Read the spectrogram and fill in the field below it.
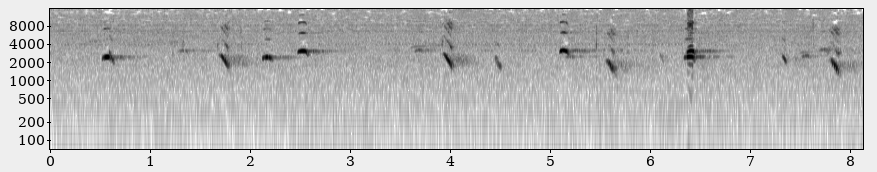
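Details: A female Chopi blackbird calls repeatedly, a call used to excite males, giving clear whistled notes and short downslurred chirps, irregularly spaced about every half second to a second; no other sounds.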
